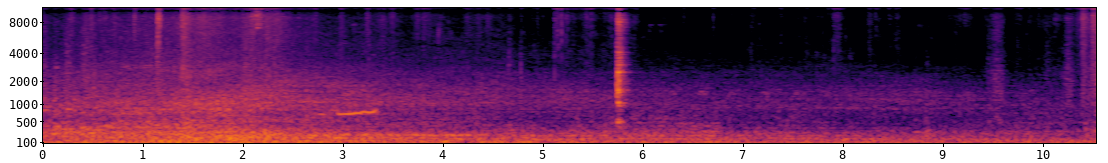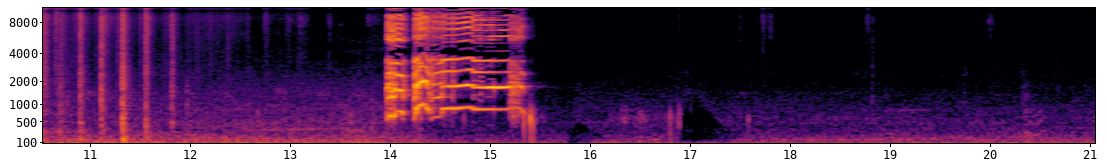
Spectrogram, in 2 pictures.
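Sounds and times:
rooster crowing: 0:14.0 - 0:15.5.

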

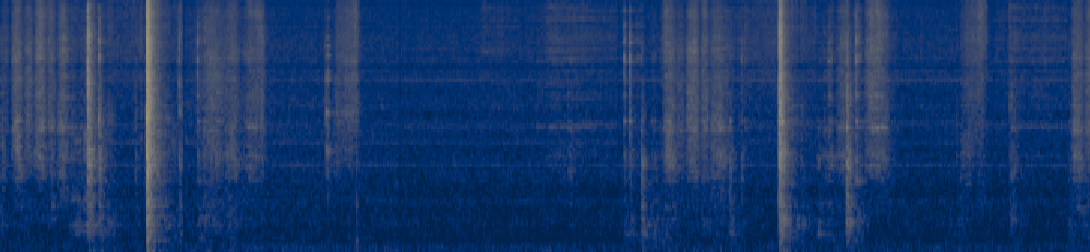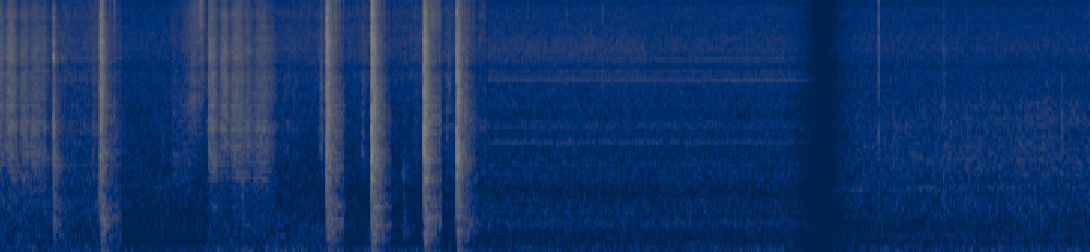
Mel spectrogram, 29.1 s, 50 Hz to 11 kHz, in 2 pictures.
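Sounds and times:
spatula scraping frying pan: 0:08.3 - 0:09.9, 0:10.9 - 0:11.9.

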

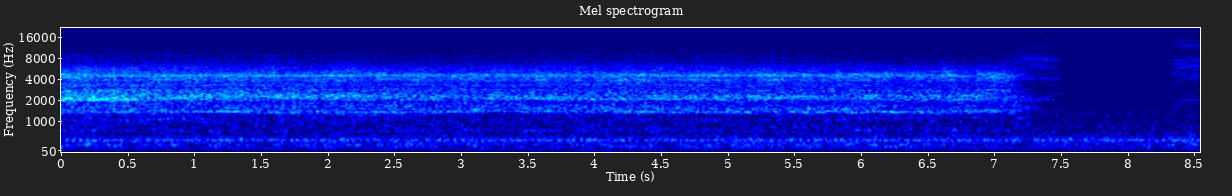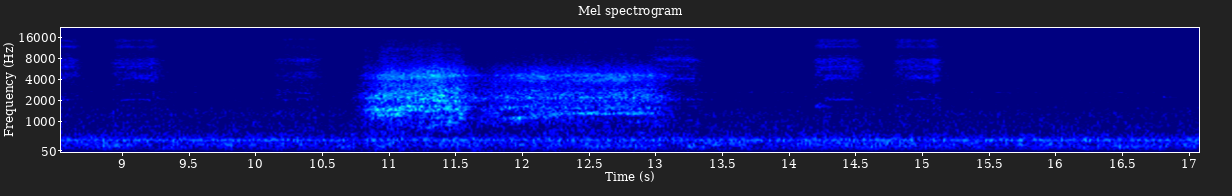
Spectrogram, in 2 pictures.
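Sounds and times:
robot drive motors whirring: 0:00.0 - 0:07.6, 0:08.3 - 0:09.3, 0:10.2 - 0:13.4, 0:14.2 - 0:15.2
servo whirring: 0:00.0 - 0:07.6, 0:10.2 - 0:13.4.

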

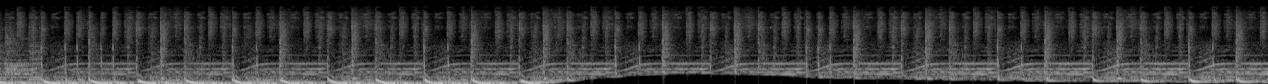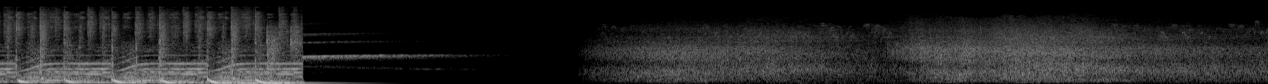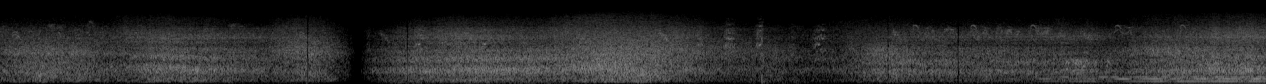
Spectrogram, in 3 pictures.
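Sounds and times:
small waves washing onto beach: 0:18.5 - 0:38.0.

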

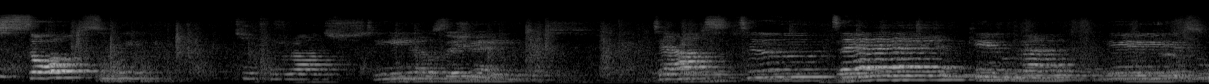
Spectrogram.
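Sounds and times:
unaccompanied voices singing: 0:02.4 - 0:05.8, 0:06.5 - 0:12.0.

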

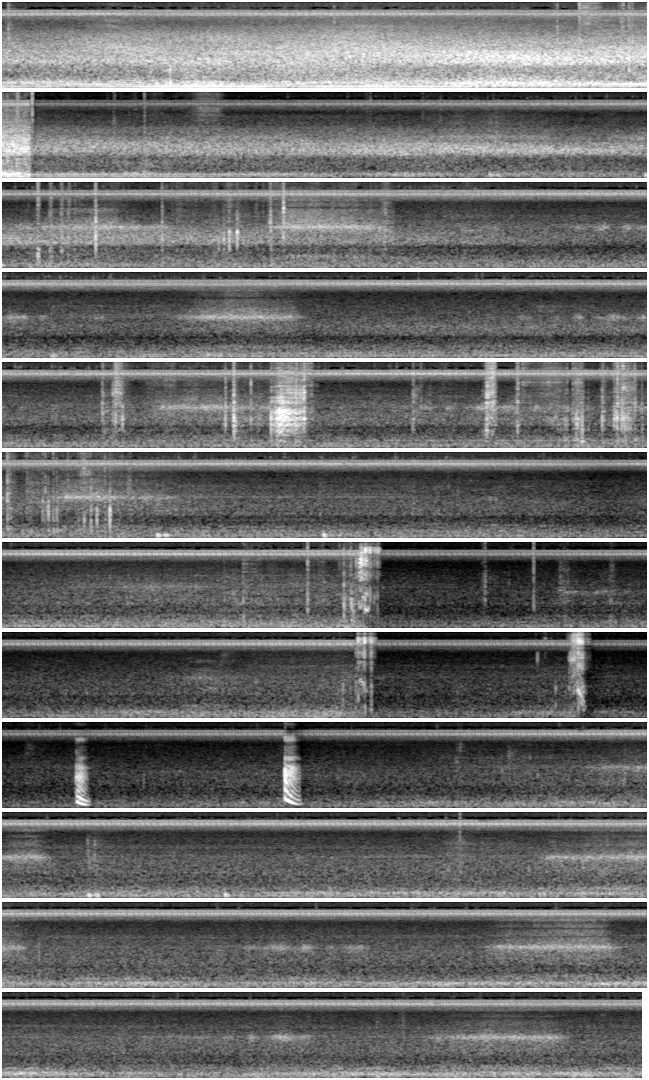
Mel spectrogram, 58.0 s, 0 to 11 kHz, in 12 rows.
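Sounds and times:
high-pitched insect drone: 0:00.0 - 0:38.6, 0:39.2 - 0:58.0.

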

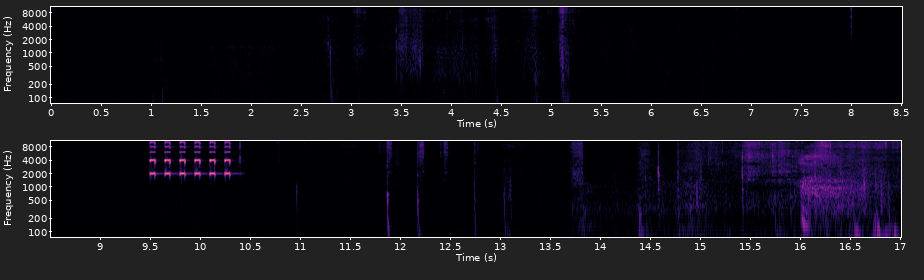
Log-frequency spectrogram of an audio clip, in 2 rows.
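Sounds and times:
short high electronic beeps: 0:09.5 - 0:10.4.

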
